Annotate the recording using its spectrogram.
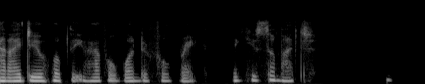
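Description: A woman speaks with animation into a microphone, close by.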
